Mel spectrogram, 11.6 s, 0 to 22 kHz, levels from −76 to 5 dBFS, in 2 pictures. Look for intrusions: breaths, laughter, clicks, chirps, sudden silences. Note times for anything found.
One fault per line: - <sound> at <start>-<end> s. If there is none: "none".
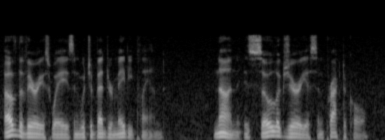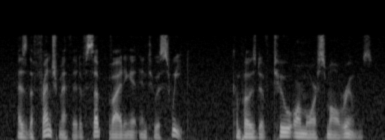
- dropout at 7.3-7.4 s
